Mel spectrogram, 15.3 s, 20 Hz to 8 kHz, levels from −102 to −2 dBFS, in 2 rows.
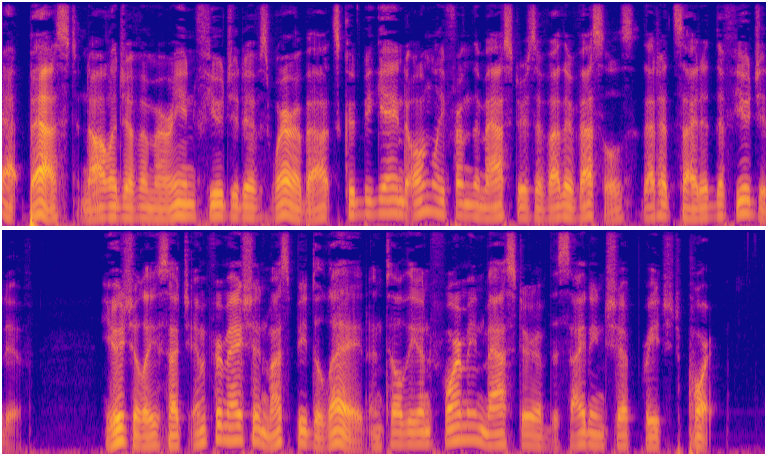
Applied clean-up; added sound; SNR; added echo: none; none; none; none.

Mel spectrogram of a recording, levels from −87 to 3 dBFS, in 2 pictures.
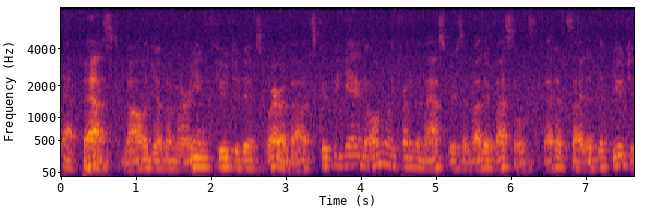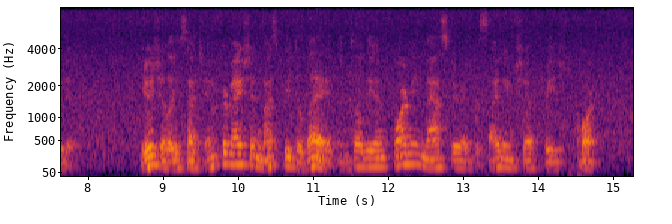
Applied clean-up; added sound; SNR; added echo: none; Stream; 17 dB; reverberation time 0.3 s.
